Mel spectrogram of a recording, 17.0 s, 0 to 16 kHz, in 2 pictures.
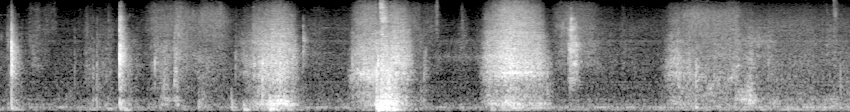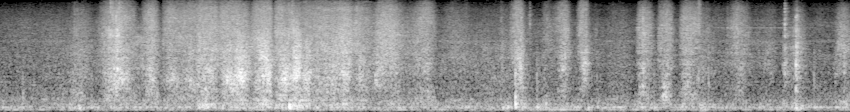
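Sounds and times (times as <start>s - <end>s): faint steady hum: 0.0s - 17.0s
rubbing and scraping strokes: 9.5s - 12.9s.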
